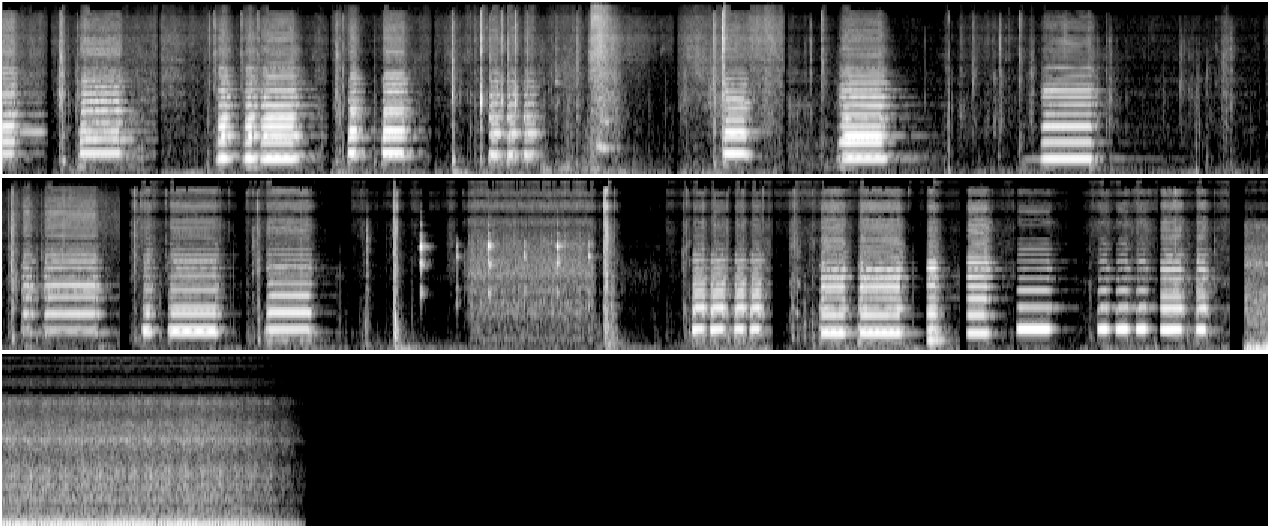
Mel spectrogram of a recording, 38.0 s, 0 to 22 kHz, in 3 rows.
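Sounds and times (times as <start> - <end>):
bus horns honking: 0.0 - 6.1, 7.1 - 9.4, 10.2 - 11.4, 12.7 - 16.1, 19.4 - 28.3
loud low rumble: 25.1 - 28.4.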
